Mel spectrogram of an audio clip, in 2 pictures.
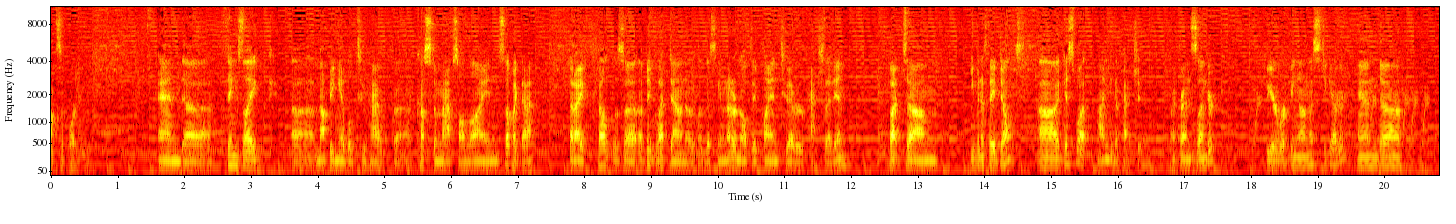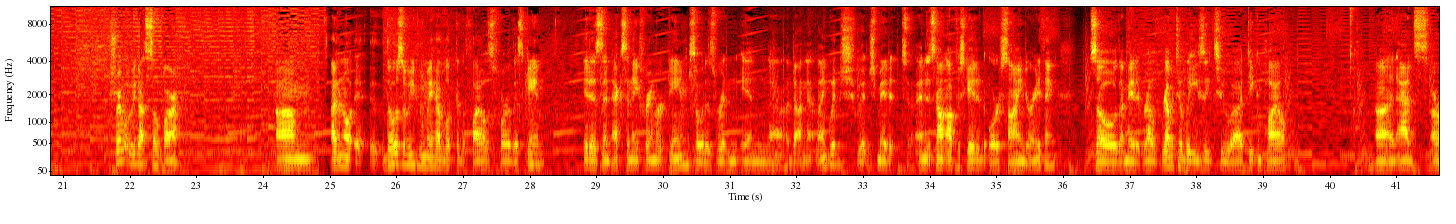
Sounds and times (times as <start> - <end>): Speech: 0.0 - 0.6, 1.6 - 17.5, 18.1 - 20.7, 21.7 - 22.8, 24.2 - 28.2, 28.8 - 39.4, 40.3 - 41.6
Music: 0.0 - 41.6.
